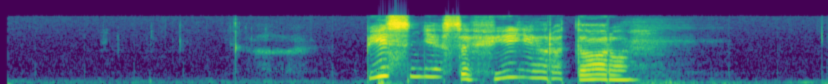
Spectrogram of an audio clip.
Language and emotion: Russian, sad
